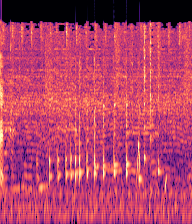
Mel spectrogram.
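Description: Motorcycle riding noise picked up by a helmet-mounted camera microphone: a steady low rumble of engine and wind. In the middle, a faint rapid run of short pitched ticks lasts about a second, at roughly ten a second.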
